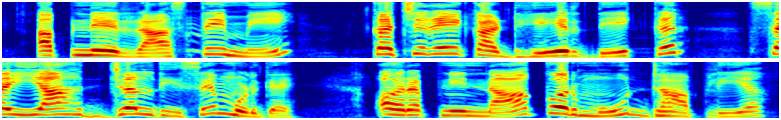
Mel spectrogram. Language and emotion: Urdu, disgusted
